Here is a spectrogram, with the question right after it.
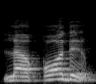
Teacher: क़ौफ़ को मोटा करना है और दाल को हिलाकर पढ़ना है। और इस लफ्ज़ के अंदर आपने खौ को और क़ौफ़ को, इन दोनों को मोटा करना है।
